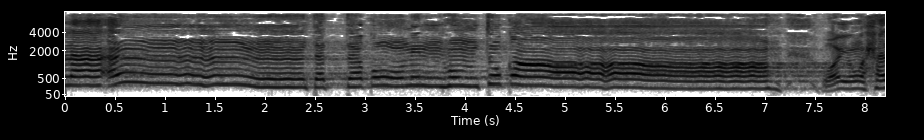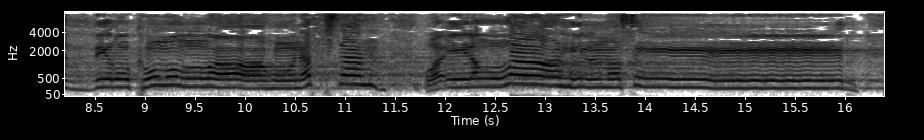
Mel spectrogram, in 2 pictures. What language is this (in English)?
Arabic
